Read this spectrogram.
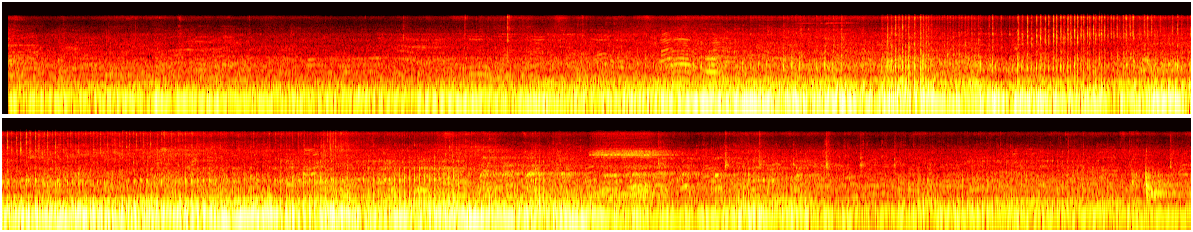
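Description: A busy street murmurs with distant voices and traffic outdoors.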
